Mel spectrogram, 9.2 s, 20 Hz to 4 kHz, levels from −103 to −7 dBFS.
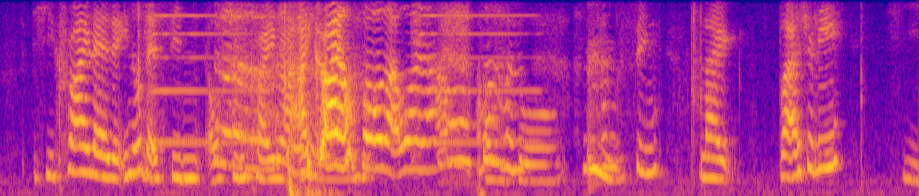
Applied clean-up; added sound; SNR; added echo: none; Bowed string instrument; 17 dB; none.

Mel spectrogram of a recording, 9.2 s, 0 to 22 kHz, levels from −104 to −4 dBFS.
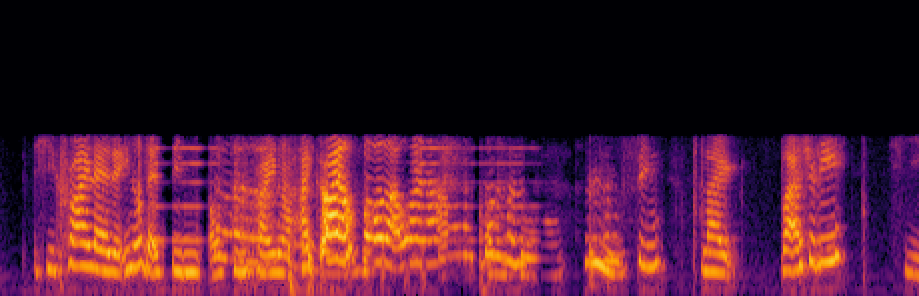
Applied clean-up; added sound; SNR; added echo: neural mask model RNNoise.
